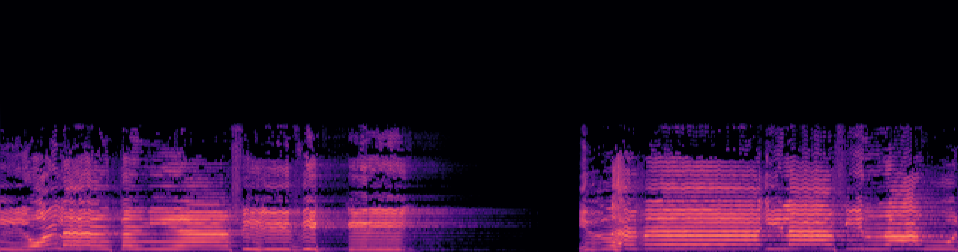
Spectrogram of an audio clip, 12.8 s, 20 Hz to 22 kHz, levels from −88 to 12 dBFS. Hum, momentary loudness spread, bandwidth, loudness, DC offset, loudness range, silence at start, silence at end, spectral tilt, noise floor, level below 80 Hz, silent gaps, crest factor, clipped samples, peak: none; 10 LU; 11.5 kHz; -18 LUFS; under 0.1%; 9 LU; 0 s; 0 s; 1.5 dB/octave; -71 dBFS; -62 dBFS; 7.07-7.70 s; 16 dB; under 0.1%; -6 dBFS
